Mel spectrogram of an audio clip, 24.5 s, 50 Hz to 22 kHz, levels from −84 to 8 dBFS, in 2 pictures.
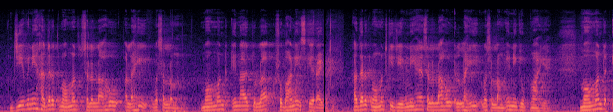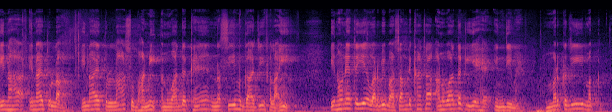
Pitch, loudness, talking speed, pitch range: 130 Hz, -19 LUFS, 115 wpm, 115-145 Hz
